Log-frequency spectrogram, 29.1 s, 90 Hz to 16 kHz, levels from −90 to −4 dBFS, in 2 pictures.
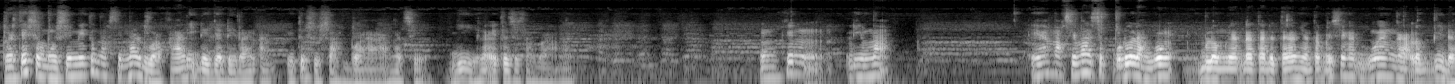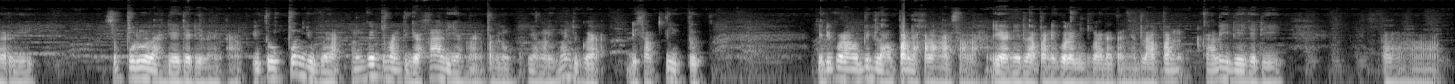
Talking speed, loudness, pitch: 160 wpm, -23 LUFS, 115 Hz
